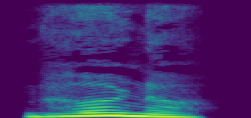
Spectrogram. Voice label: "ಘಾಣ", Kannada

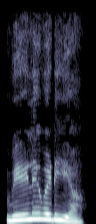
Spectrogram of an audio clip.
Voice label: "ವೇಳೆವಡಿಯ", Kannada

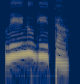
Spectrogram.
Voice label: "ವೇಣುಗೀತ", kannada

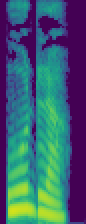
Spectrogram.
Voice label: "ಓಡ್ರ", Kannada

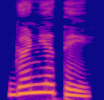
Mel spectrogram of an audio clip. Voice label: "ಗಣ್ಯತೆ", Kannada

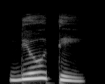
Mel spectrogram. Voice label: "ದ್ಯೋತಿ", Kannada

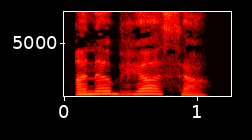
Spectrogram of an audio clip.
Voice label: "ಅನಭ್ಯಾಸ", kannada

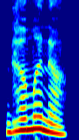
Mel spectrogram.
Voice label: "ಧಮನ", Kannada

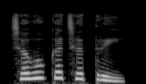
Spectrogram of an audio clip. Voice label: "ಚವುಕಛತ್ರಿ", Kannada; cavuka chatri; noun

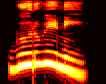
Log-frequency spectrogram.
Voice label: "ಗೌರೀವೀಣೆ", kannada

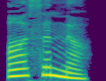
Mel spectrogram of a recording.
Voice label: "ಆಸನ್ನ", Kannada

